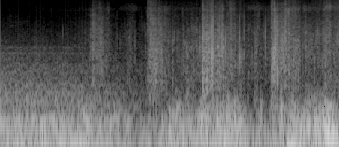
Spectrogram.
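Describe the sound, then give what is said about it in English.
Footsteps crunch along outdoors at a steady walking pace, about five or six gritty steps over a constant low rumbling background, with no voices. The walkers are heading towards a steam vent in Hawaii Volcanoes National Park. “We're walking towards one of these steam vents.”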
